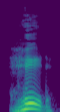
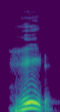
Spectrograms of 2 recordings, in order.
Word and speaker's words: head: हेड, क्योंकि EA का E उच्चारण होता है, लेकिन यहाँ पे EA का A उच्चारण हो रहा है, हेड।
